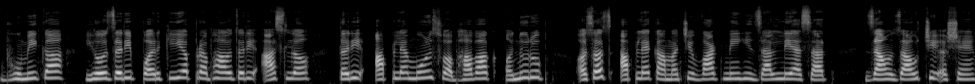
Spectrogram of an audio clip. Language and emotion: Goan Konkani, neutral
